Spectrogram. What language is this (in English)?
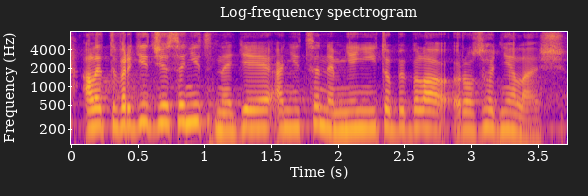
Czech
